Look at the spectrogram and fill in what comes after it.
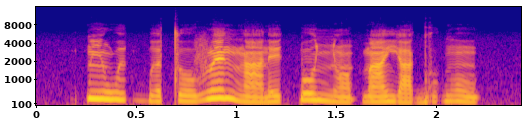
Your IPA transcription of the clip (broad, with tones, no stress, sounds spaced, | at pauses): k͡p ĩ˦ w ɨ˧ ɡ͡b ə˨ t o˨ v ɛ̃˦ ŋ ã˨ ɾ e˧ k͡p o˦ ɲ ɔ̃˨ ɓ ã˨˦ j a˨ ɡ u˨˦ ɡʷ ũ˦˨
